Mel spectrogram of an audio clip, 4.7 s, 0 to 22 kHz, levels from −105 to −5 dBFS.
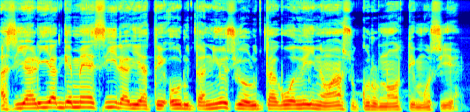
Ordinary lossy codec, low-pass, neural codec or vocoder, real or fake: none; none; none; real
